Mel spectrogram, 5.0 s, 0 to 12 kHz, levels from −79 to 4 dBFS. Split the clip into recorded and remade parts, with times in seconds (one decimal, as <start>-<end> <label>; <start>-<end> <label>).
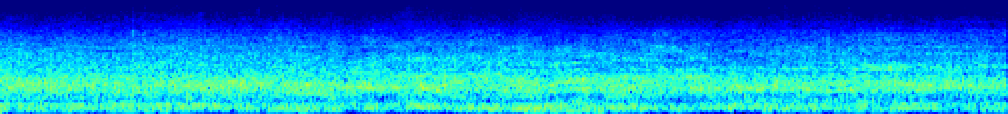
0.0-1.7 recorded; 1.7-3.8 remade; 3.8-5.0 recorded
